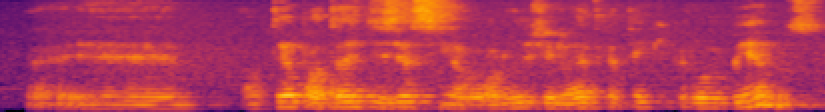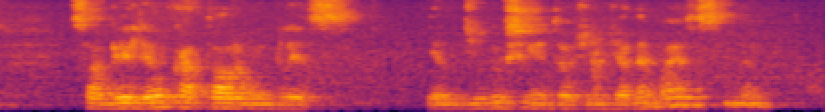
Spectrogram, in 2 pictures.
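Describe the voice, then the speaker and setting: At a fairly quick pace, a man speaks with lively intonation and a fairly high pitch. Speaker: university professor. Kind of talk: interview. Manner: halting, with frequent repetitions.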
